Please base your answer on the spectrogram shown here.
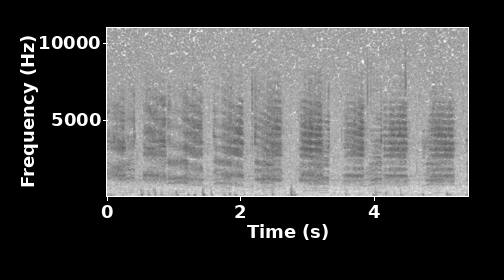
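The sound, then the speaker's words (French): Egyptian geese honking, a rapid, irregular series of many harsh, nasal calls overlapping one another, from more than one bird, moderately quiet and with no voices. “Qu'est-ce qu'on vient d'entendre ? Des ouettes d'Égypte. Il y en a encore deux qui arrivent là.”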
